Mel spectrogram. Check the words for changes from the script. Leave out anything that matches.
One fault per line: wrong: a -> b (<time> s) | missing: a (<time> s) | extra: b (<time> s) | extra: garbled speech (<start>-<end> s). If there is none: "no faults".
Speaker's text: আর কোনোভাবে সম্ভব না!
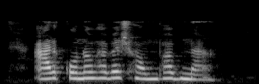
no faults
